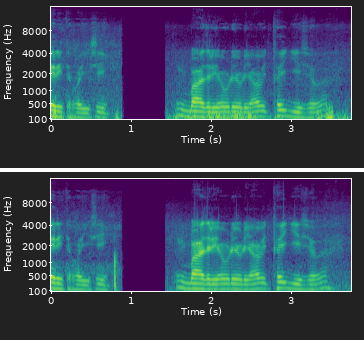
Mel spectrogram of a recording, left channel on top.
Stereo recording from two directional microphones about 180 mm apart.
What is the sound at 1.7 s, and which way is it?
Speech, 10° left (ahead or behind).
